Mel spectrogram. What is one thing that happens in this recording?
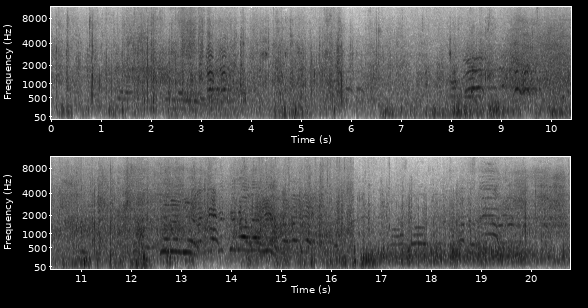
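Players shout to each other outdoors across an open rink.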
